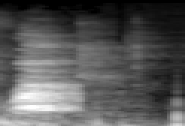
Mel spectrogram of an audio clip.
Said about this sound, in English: Sorry about my doggy barking in the background. I record this podcast, as you know, with a cat in my lap, and there's dogs in my house. So if they bark, I just go with it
